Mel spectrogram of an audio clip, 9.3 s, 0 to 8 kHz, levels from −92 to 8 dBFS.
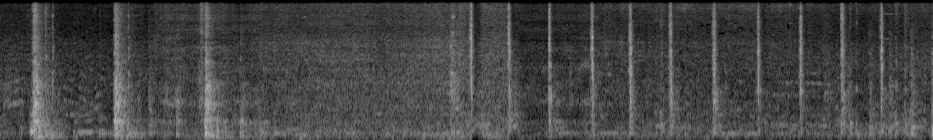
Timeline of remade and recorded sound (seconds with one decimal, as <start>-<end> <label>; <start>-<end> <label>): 0.0-1.6 recorded; 1.6-2.6 remade; 2.6-5.2 recorded; 5.2-6.0 remade; 6.0-9.3 recorded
